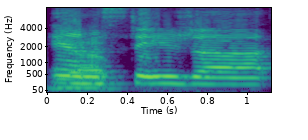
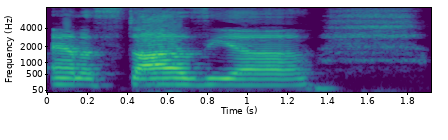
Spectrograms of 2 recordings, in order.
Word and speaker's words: Anastasia: and Danielle both like pronounce her first name multiple ways throughout the show. And I don't know if that's intentional or what, but they pronounce it differently like several times. Anastasia, Anastasia.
